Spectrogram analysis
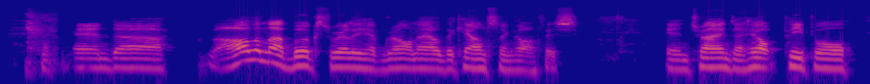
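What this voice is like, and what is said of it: North Carolina Southern accent. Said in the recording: “I live in North Carolina, thus the accent.”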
